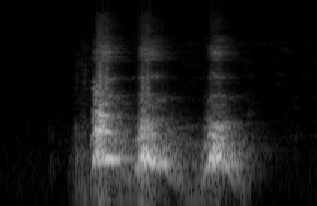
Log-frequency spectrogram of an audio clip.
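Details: Black Labrador Retriever named Rossi barking one evening in a living room while taking on a silk orchid; three deep, hoarse barks in quick succession, each about a quarter second long, in an otherwise quiet room.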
